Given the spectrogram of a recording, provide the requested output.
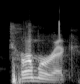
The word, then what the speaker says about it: turmeric: So we've been taking the spaghetti squash, we've been mixing turmeric, or as I was corrected again on my pronunciation, turmeric. There's actually an R there.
